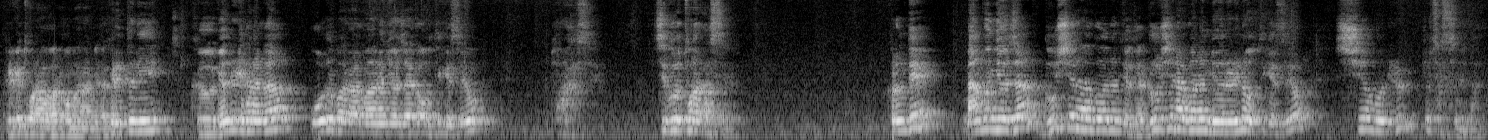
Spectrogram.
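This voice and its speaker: A man's voice: animated, brisk. A male pastor telling a story in a sermon, acting out quoted lines and asking the congregation questions. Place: church sanctuary. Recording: echoey hall, distant mic, faint rumble.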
